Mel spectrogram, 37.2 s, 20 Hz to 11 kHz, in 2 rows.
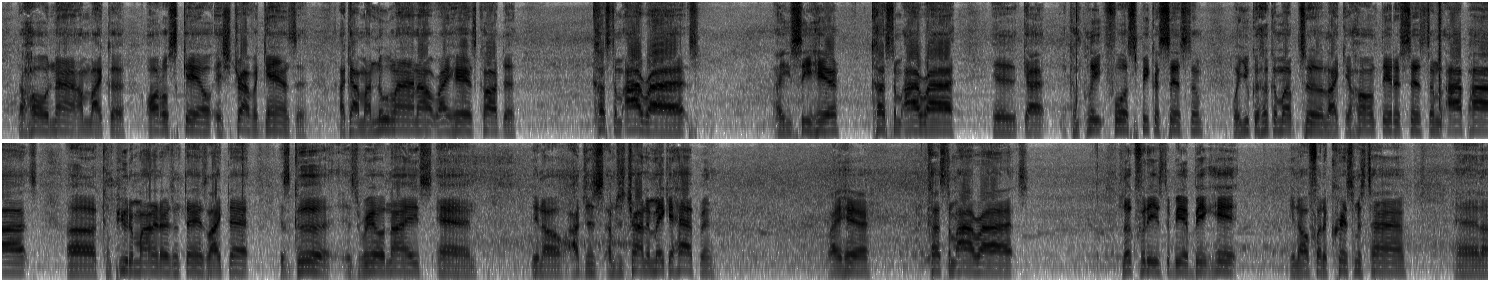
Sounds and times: Speech: 0:00.0 - 0:06.4, 0:07.2 - 0:08.8, 0:09.6 - 0:24.5, 0:25.2 - 0:27.5, 0:28.9 - 0:29.5, 0:30.1 - 0:31.4, 0:32.6 - 0:34.0, 0:34.7 - 0:37.1
Hubbub, speech noise, speech babble: 0:00.0 - 0:37.1.

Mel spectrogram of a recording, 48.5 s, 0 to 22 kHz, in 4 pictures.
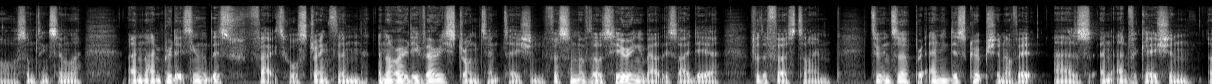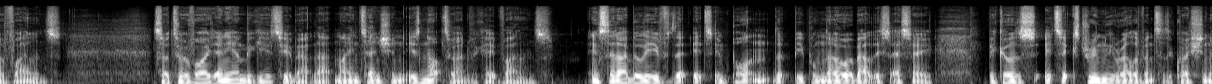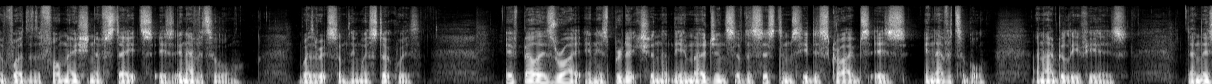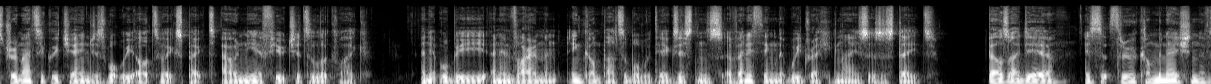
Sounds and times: Speech: 0:00.0 - 0:12.8, 0:13.6 - 0:28.5, 0:29.3 - 0:48.4.

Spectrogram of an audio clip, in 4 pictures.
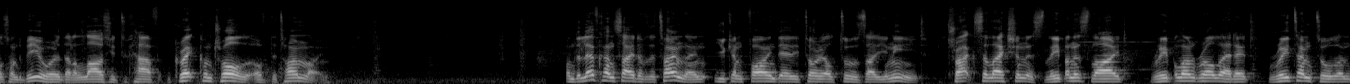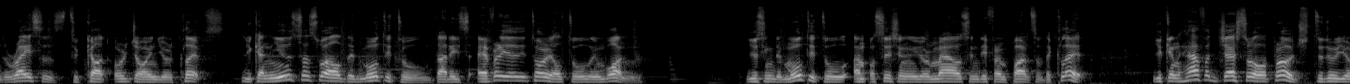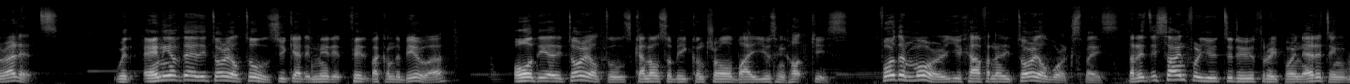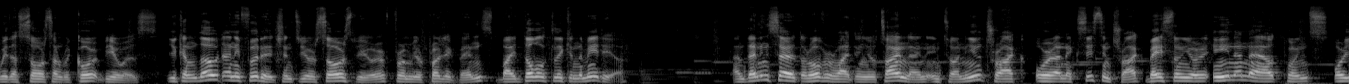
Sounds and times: Speech: 0:00.0 - 0:03.3, 0:05.7 - 0:19.9, 0:21.0 - 0:24.4, 0:25.0 - 0:27.6, 0:28.2 - 0:31.5, 0:32.2 - 0:46.8, 0:47.8 - 0:53.9.

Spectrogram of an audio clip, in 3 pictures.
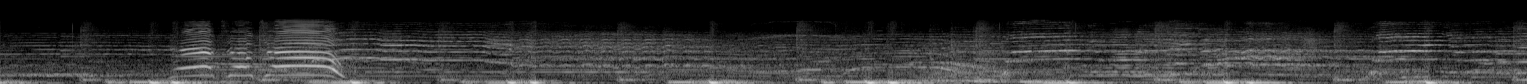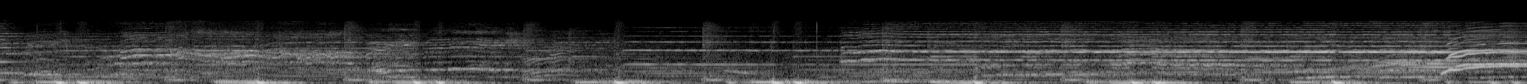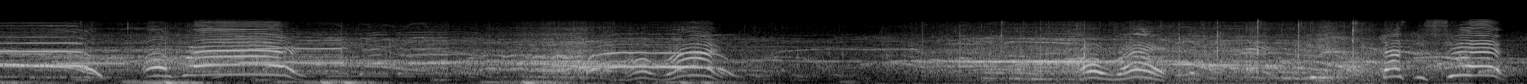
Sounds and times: Music: 0:00.0 - 0:45.3.

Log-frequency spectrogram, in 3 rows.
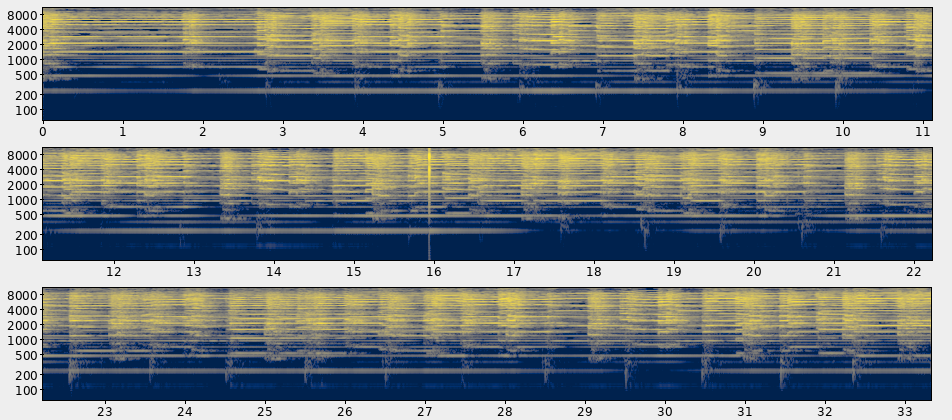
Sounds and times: Bagpipes: 0:00.0 - 0:33.3.

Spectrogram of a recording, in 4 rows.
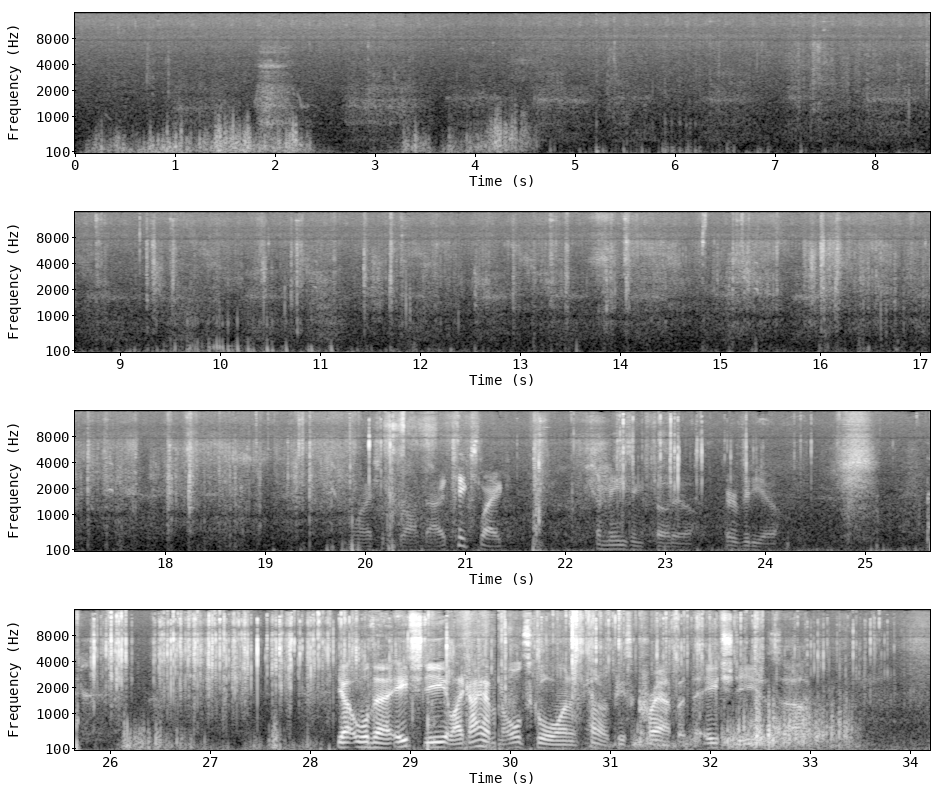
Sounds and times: Speech: 0:19.8 - 0:21.4, 0:22.3 - 0:24.2, 0:28.3 - 0:33.0.

